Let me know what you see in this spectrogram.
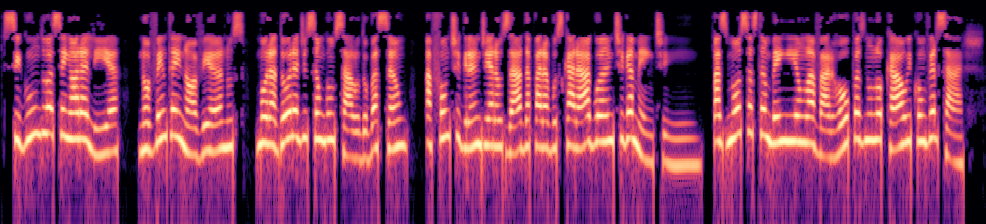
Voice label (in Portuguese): fonte grande narrativa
